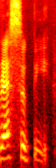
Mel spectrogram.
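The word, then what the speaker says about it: recipe: The pronunciation is रेसिपी, रेसिपी नहीं रेसिपी, रेसिपी, right everyone, easily written here.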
